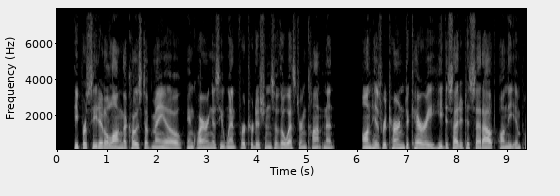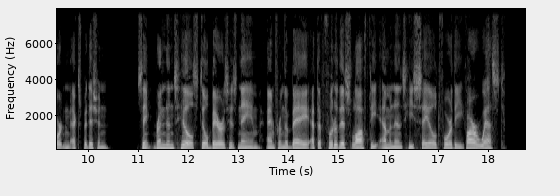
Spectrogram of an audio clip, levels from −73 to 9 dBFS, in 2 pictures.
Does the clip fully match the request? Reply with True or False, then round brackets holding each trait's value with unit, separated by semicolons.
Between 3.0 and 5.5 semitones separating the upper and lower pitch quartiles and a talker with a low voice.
True (3.3 semitones; 130 Hz)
